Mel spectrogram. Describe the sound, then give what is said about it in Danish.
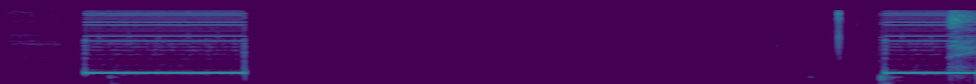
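A telephone ringing tone sounds through a loudspeaker: a steady, buzzy one-second tone, a long silent pause, then the tone starting again. It's loud and clear, with no voices. “Så skru for helvede op for den telefon.”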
